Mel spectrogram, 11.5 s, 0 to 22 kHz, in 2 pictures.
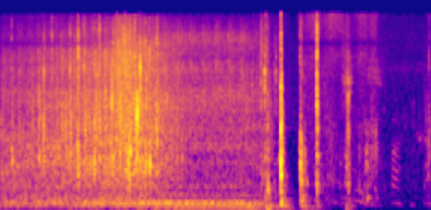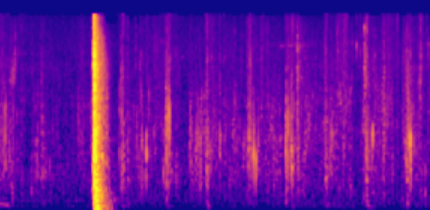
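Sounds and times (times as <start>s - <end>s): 
car engine of a car pulling up beside a red truck: 0.0s - 4.9s
sharp clunks: 7.0s - 7.3s.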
